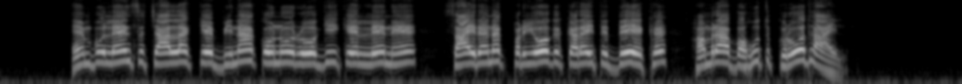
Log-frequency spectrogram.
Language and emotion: Maithili, disgusted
